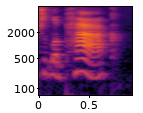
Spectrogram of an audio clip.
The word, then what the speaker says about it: LaPack: And on the screen is, like, director George LaPack rhymes with hack.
